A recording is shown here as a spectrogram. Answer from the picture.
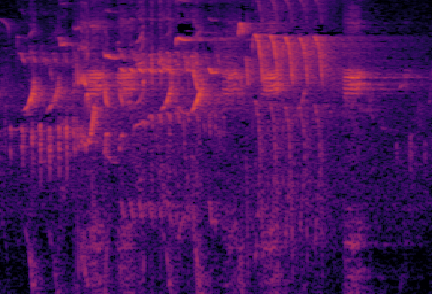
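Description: Small birds chirping: many short, high calls overlapping, busiest through the middle with a quick run of chirps a little past halfway.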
